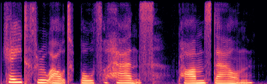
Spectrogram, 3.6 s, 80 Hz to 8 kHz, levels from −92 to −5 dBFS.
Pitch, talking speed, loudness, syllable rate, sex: 220 Hz, 120 wpm, -17 LUFS, 2.3 syllables/s, female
